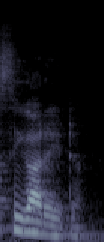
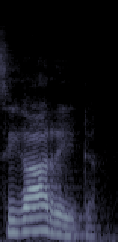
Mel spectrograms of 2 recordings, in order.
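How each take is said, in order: First: The second syllable is said with a full vowel. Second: The second syllable is said with a full vowel.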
